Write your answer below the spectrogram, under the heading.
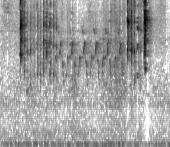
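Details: Lutino Fischer's lovebirds, yellow birds kept in an outdoor aviary, giving faint, quick, high chirps in a loose chattering series, with a few sharp louder clicks or squeaks standing out near the start and end.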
